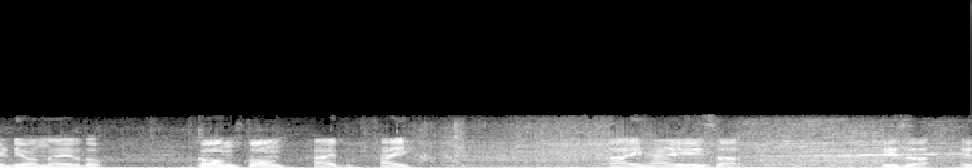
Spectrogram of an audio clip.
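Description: Voices talking in short phrases over a steady low rumble.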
